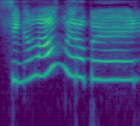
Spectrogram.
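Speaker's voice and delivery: high nasal princess voice. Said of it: "It's right in the nasal".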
